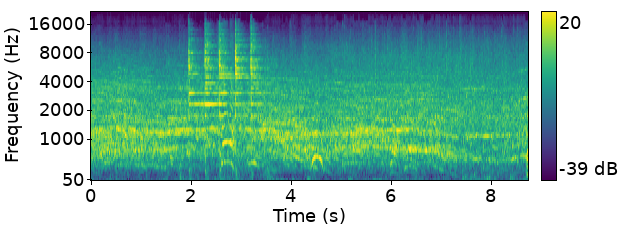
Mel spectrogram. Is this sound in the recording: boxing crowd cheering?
yes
